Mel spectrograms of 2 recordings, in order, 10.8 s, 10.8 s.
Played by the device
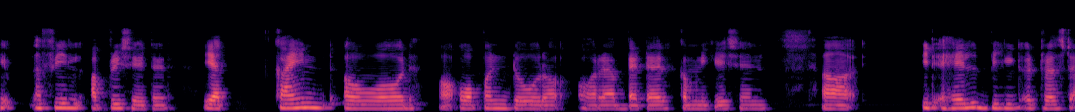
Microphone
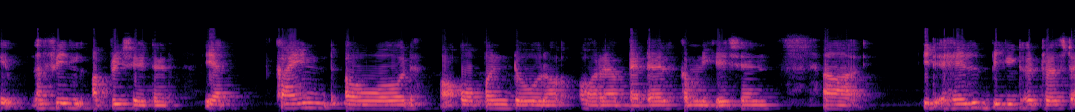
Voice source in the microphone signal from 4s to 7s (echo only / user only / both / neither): echo only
